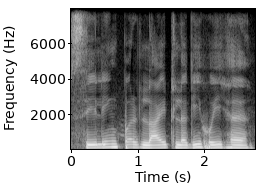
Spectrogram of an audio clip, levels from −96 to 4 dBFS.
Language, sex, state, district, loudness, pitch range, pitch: Hindi, male, Assam, Kamrup Metropolitan, -12 LUFS, 140-150 Hz, 145 Hz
